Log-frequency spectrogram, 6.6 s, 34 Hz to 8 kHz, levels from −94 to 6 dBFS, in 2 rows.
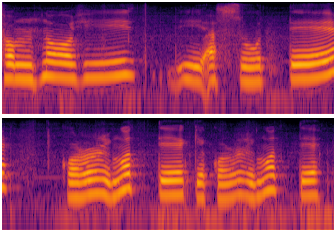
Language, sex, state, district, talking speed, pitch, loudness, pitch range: Mizo, female, Mizoram, Aizawl, 110 wpm, 190 Hz, -18 LUFS, 175-210 Hz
